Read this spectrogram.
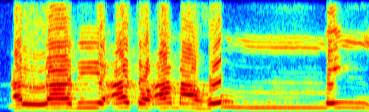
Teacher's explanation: Nah, mim bertemu dengan mim dilebur seolah-olah itu mimnya cuma satu, padahal mimnya ada dua. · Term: idgham mutamasilan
